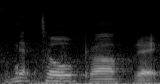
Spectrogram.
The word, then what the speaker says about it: Netorare: Netorare. So this is a Japanese word. Let's break it down phonetically. So ne, referring to sleep, as in sleeping with someone in an affair.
